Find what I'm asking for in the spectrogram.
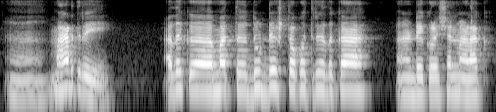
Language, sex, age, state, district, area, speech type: Kannada, female, 45-60, Karnataka, Bidar, urban, spontaneous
